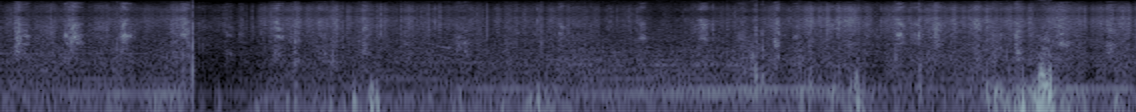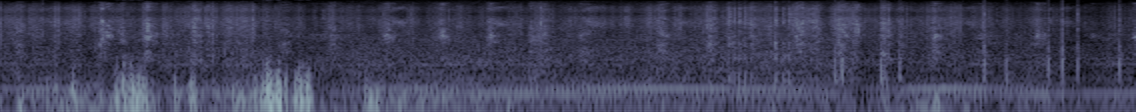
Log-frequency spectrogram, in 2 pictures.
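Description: A small dog, a miniature pinscher, running and playing in grass: quick rustling and footfalls throughout, with a few heavy low gusts of wind buffeting the microphone around the middle.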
